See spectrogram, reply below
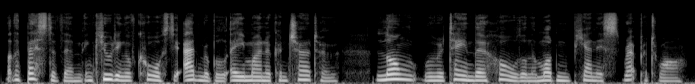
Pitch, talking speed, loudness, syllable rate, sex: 185 Hz, 200 wpm, -18 LUFS, 6.0 syllables/s, female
